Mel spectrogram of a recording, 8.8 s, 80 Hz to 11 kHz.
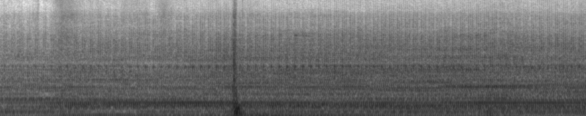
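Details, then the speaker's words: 1999 Audi A4 Avant 1.9 TDI diesel, first start after weeks buried in snow, very cold Hungarian winter: cold diesel settles into a steady idle clatter with one brief bump, even and unforced; running fine. "you can hear it the diesel engine starts for the first time [Applause] yeah she's on nicely sound I think she's perfect she's old but gold"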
